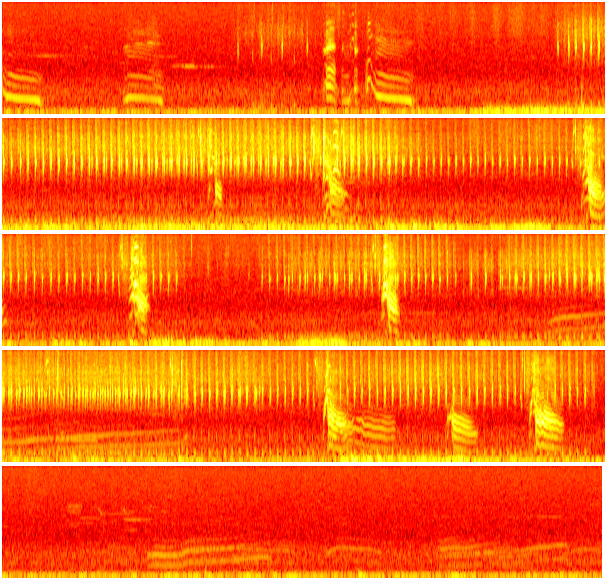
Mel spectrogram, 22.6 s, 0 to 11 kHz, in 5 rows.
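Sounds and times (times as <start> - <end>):
constant high buzz: 0.0 - 21.3
sharp-tailed grouse making clicking pops: 1.7 - 2.9, 4.1 - 18.1.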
